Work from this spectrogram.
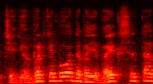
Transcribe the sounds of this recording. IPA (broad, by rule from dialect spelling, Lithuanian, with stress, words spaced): t͡ʃʲɛ ˈjʊrbɐrʲkʲɛ ˈbʊɐ dɐˈbɐ ɪ ˈʋɐɪks ɪ tɑː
